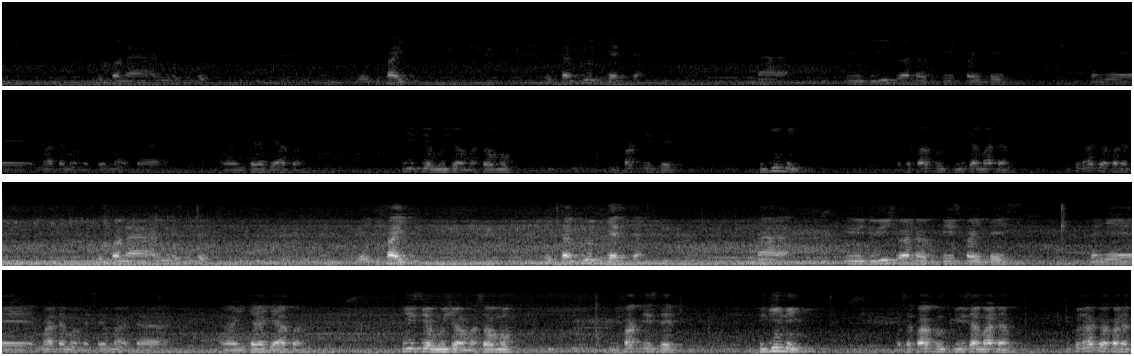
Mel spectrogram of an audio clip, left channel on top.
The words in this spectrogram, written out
tuko na 25. It's a good gesture. Na we wish one of these 5 days wenye madam amesema hitaji hapa, hii sio mwisho wa masomo. In fact is the beginning. Kwa sababu ukiuliza madam, kuna watu wako na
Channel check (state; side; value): quieter; left; 24.8 dB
